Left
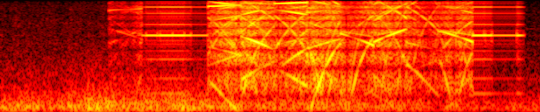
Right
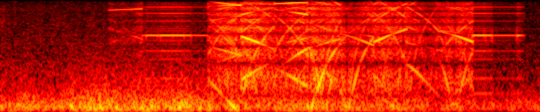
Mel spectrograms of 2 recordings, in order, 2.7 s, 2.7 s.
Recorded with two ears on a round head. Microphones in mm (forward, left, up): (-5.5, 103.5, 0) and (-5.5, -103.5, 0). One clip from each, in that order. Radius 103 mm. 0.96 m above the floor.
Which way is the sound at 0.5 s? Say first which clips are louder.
Left 12 dB; 60° left (ahead or behind).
